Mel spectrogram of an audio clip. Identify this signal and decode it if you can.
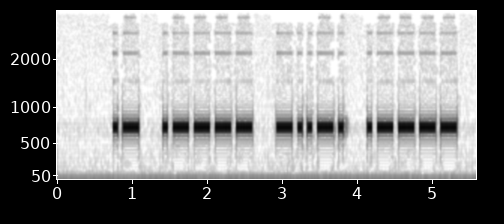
Morse code, heard as a keyed tone, about 18 wpm, spaced as for 15 wpm, 730 Hz. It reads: A1/1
